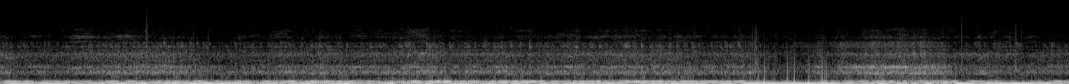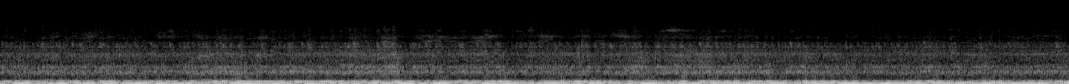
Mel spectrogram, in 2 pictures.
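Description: Car engine idling with a steady low rumble while the car creeps slowly forward.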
